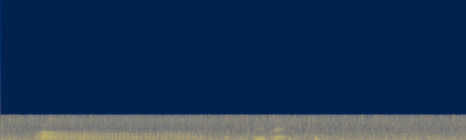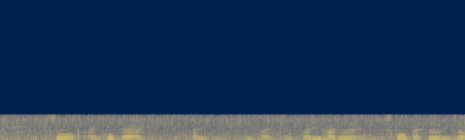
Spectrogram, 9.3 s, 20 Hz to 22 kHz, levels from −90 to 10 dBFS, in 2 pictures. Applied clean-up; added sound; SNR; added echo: none; Stream; 5 dB; none.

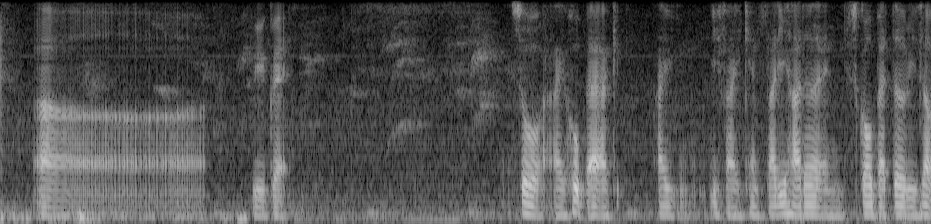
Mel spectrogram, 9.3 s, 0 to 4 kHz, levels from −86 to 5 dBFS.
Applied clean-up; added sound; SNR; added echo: none; none; none; none.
